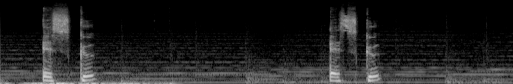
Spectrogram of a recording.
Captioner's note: in foreign language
